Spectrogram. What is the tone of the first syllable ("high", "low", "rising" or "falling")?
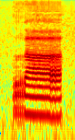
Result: low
